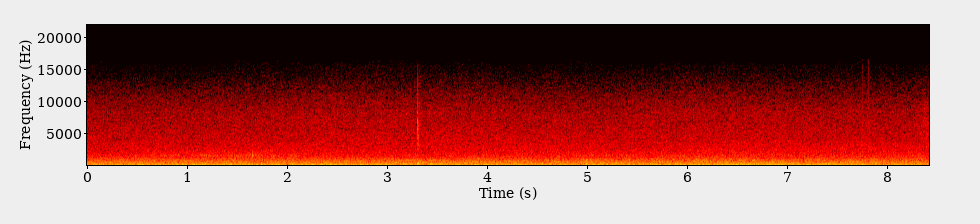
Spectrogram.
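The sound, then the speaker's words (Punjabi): Water rushing at high speed through the fully opened gates of a large river barrage head, a loud, steady roar of broad noise that stays constant from start to finish. “ਔਰ ਇਸ side ਤੋਂ ਮੈਂ ਤੁਹਾਨੂੰ ਦਿਖਾਲਦਾ ਵਾਂ ਪਾਣੀ ਜਿਸ side ਤੋਂ ਆ ਰਿਹਾ ਵਾ, ਔਰ ਬਹੁਤ ਹੀ ਸਪੀਡ ਨਾਲ ਪਾਣੀ ਆ ਰਿਹਾ।”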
